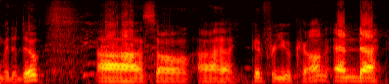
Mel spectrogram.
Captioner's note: laughter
